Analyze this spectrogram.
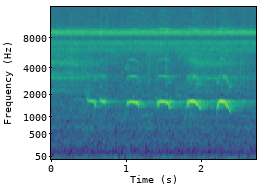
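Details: Surucuá-de-coleira, the Collared trogon, repeating a mellow arched note five times at an even pace, the later notes louder and fuller, over soft steady hiss.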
